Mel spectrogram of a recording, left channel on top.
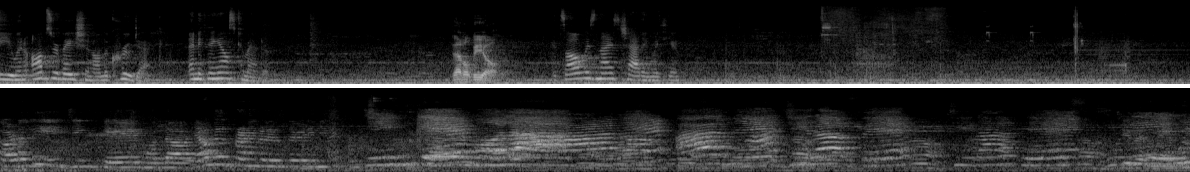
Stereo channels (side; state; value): both; different; correlation -0.01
